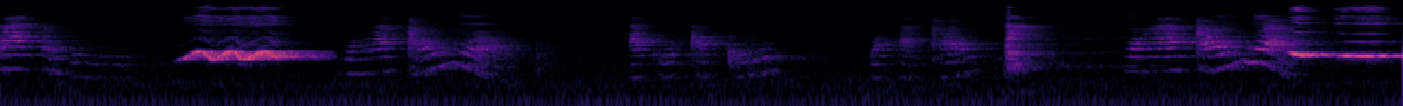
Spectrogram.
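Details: Parrots chattering in a playful argument among three birds: varied short notes, a loud buzzy sustained call near the start, rising and falling whistled slurs and clipped harmonic chirps, with a steady low hum underneath.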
